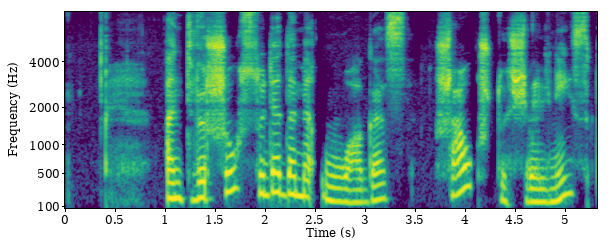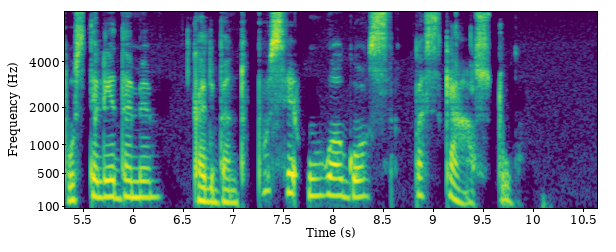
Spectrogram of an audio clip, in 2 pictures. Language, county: Lithuanian, Klaipėda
